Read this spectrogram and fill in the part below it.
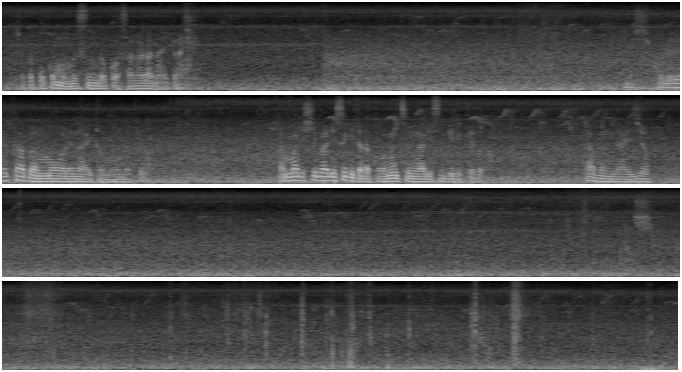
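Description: Leaves rustle as plants are pulled and handled.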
